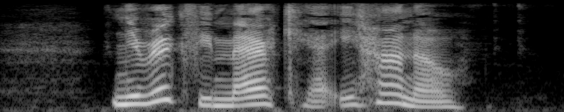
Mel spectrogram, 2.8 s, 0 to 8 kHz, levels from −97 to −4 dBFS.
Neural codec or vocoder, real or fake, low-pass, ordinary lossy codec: none; real; 7.2 kHz; MP3, 64 kbps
